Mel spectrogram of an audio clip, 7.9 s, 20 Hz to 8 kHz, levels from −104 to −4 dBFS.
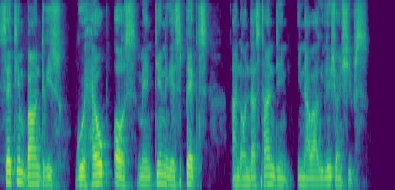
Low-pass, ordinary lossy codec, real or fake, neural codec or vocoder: none; none; real; none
